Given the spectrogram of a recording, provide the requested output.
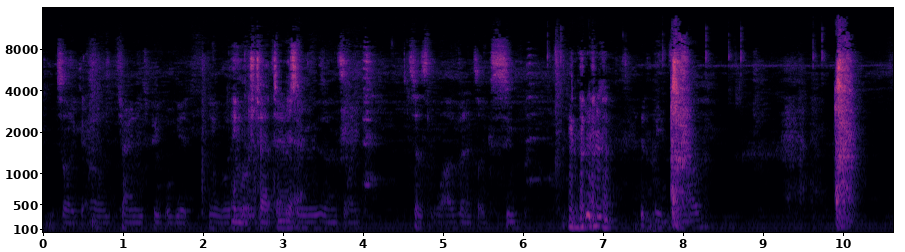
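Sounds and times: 
quiet room hum: 0.0s - 10.6s
speech: 0.2s - 8.4s
laughter: 6.5s - 7.8s
sneeze: 7.8s - 8.2s, 9.9s - 10.3s.

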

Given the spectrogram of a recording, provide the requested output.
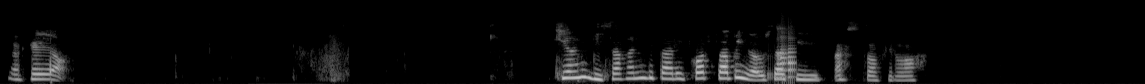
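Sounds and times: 
speech: 0.1s - 0.8s, 5.6s - 9.3s
choppy voice on a call breaking up from connection drop-outs: 5.6s - 9.2s.

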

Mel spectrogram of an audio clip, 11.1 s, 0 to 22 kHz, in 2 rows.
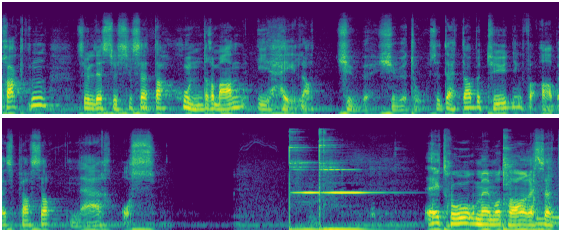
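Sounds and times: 
speech: 0.0s - 7.2s, 9.8s - 11.1s
low hum: 0.0s - 11.1s
glasses clinking in a toast: 8.4s - 9.8s.

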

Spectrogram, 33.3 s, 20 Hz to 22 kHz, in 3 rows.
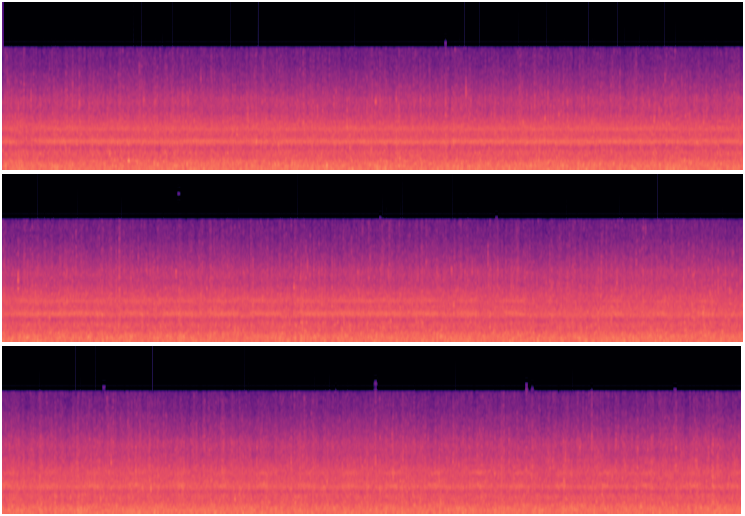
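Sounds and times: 
steady dense rush of water like a stream in a summer rainforest: 0.0s - 33.3s.

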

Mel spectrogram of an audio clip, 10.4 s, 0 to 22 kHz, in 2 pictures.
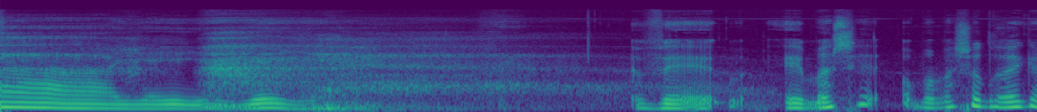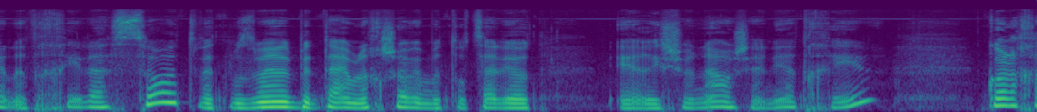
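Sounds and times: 
deep breath taken in and out: 0.6s - 4.0s
voiced sigh: 0.6s - 4.0s
speech: 3.2s - 10.3s.

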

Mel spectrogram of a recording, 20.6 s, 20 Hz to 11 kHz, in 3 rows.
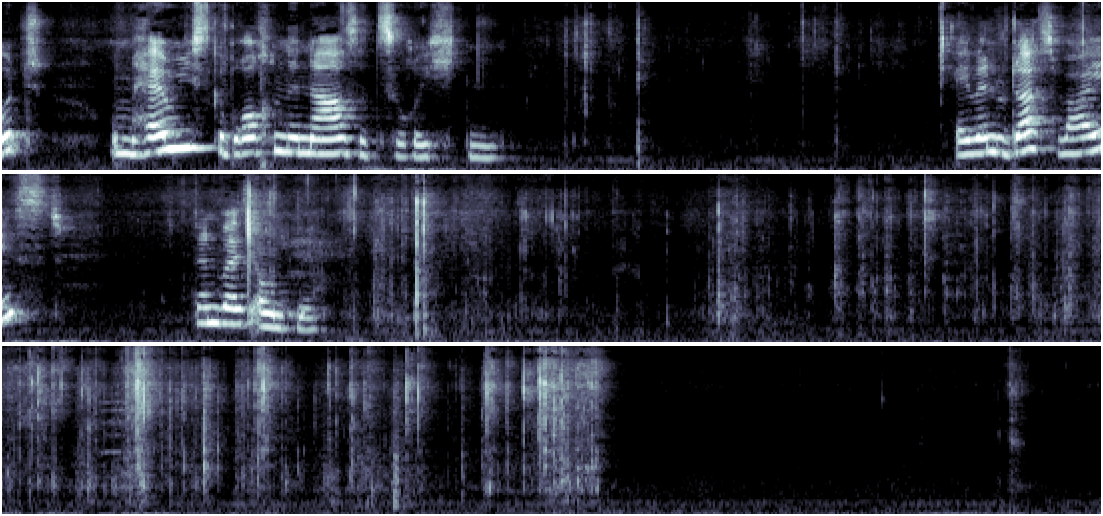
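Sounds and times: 
speech: 0.0s - 3.2s, 6.0s - 7.3s, 8.1s - 9.0s
crunching and chewing chocolate-coated biscuit sticks: 8.4s - 17.6s.

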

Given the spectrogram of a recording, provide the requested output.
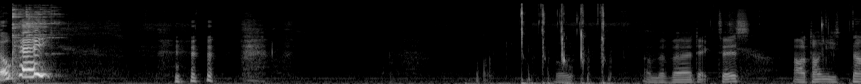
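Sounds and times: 
speech: 1.8s - 2.6s, 6.5s - 8.6s
wet lip smacks: 4.8s - 6.3s.

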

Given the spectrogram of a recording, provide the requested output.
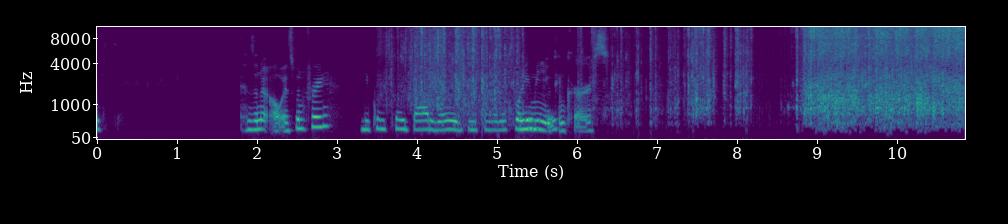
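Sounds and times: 
speech: 0.0s - 0.4s, 1.8s - 6.7s
parchment paper crinkling and rustling: 3.5s - 10.8s.

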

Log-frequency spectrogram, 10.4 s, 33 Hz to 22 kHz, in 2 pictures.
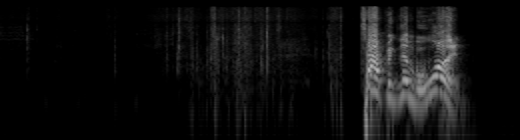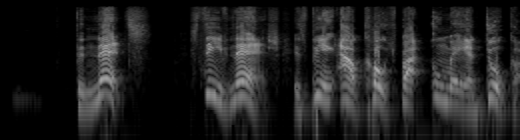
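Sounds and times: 
dry paper crumpling and crinkling: 0.0s - 3.6s
speech: 3.7s - 4.7s, 6.0s - 10.3s.

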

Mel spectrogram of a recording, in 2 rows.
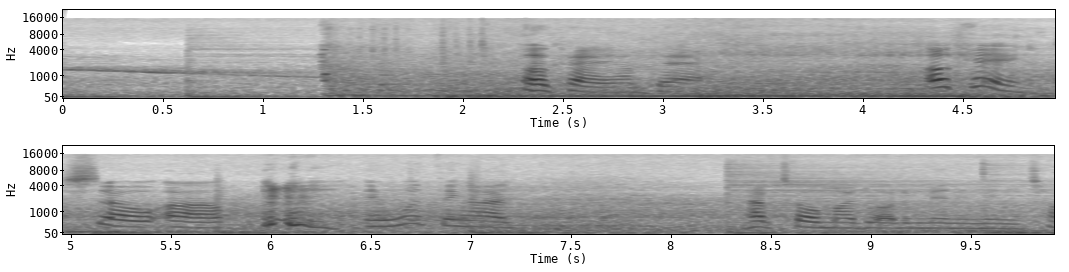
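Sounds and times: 
fire truck siren wailing: 0.0s - 4.6s
steady low rumble of traffic: 0.0s - 9.9s
speech: 2.3s - 3.5s, 4.3s - 7.4s, 8.4s - 9.9s.

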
